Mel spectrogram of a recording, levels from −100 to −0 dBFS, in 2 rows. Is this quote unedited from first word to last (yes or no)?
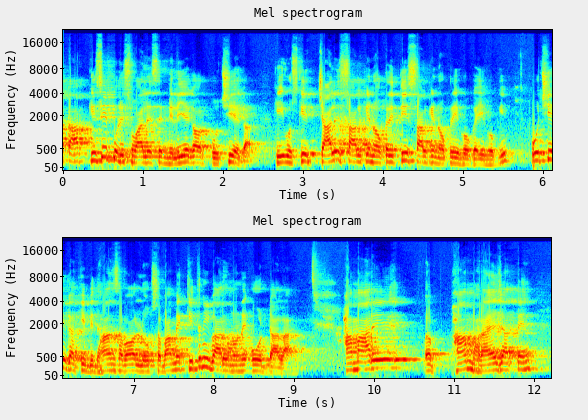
yes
